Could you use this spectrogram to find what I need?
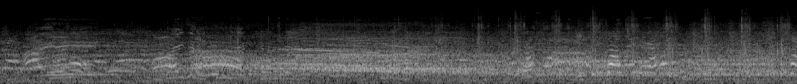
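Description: Young men shout and chant loudly across a large open ballpark.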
